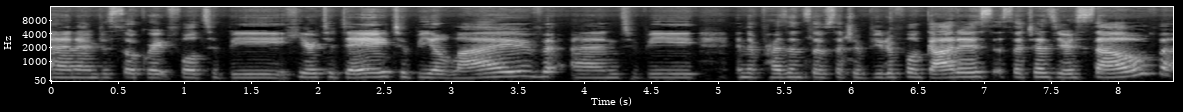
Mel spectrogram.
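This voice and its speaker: Medium-pitched woman's voice, monotone and flat, at a moderate pace with big swings in loudness. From Quebec, Montreal. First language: French. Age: 40s. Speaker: health and detox coach. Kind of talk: interview testimony. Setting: podcast interview.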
